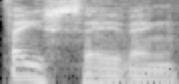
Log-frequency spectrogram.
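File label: "face saving", British English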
